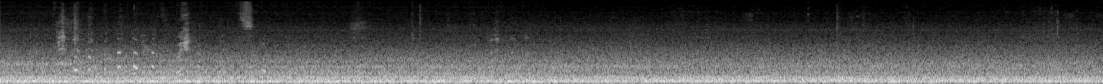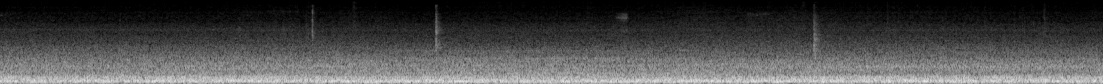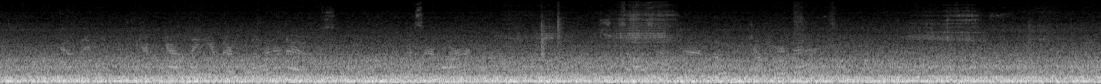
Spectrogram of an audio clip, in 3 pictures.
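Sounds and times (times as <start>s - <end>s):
airliner cabin rumble: 0.0s - 33.0s.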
